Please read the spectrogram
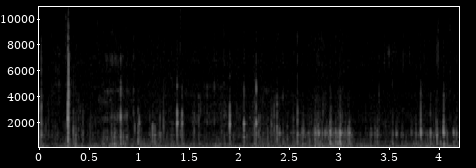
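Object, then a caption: Wooden beads and acorn pieces in a wooden bowl. A wooden spoon, held with long nails, stirs solid wooden beads, acorns and leaf shapes in a full wooden bowl. It makes a quiet, steady stream of dry clicks and clacks, with a sharper knock near the start and brighter ticks scattered throughout. Each tap stops instantly, with no ring.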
